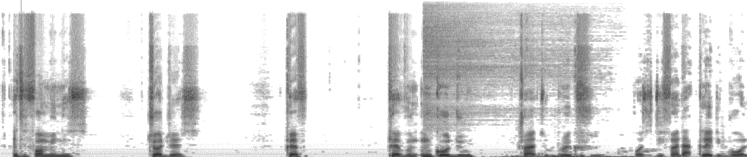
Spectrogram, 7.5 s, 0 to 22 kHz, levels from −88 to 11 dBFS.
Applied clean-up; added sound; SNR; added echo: classical method spectral subtraction.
